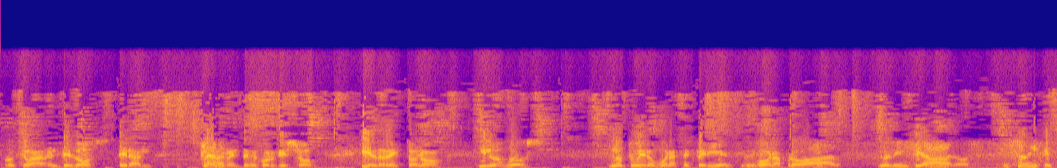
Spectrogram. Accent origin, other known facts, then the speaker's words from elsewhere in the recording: Haedo, Buenos Aires Province, Argentina; Yo me crié en el oeste, en Aedo, y enfrente de mi casa había un potrero.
